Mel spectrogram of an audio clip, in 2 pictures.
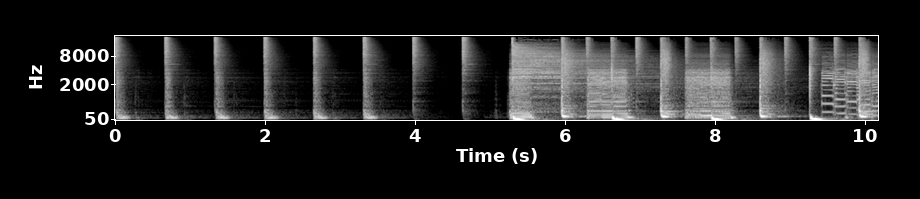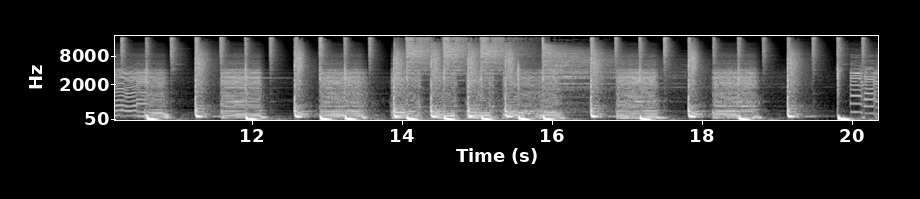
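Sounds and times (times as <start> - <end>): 
Les Paul electric guitar with amp distortion: 5.3 - 8.5, 9.4 - 19.1.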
